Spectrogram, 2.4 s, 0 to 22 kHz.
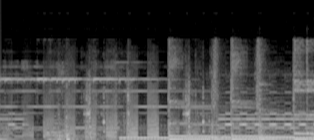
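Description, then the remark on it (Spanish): A radio station's telephone (La Punto 7) rings with a bright, musical ringtone melody, loud, repeating in rhythmic bursts with a steady sustained tone underneath. No one speaks. “Vamos a revisar nuestro teléfono.”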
